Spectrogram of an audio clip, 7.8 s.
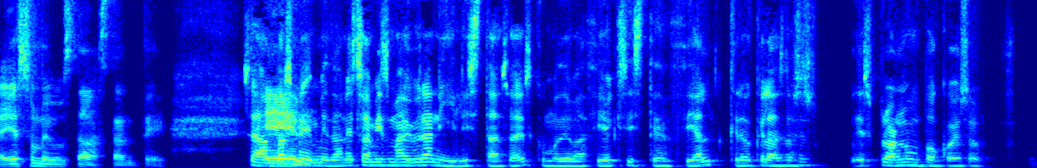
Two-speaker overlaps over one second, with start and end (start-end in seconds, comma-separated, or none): none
